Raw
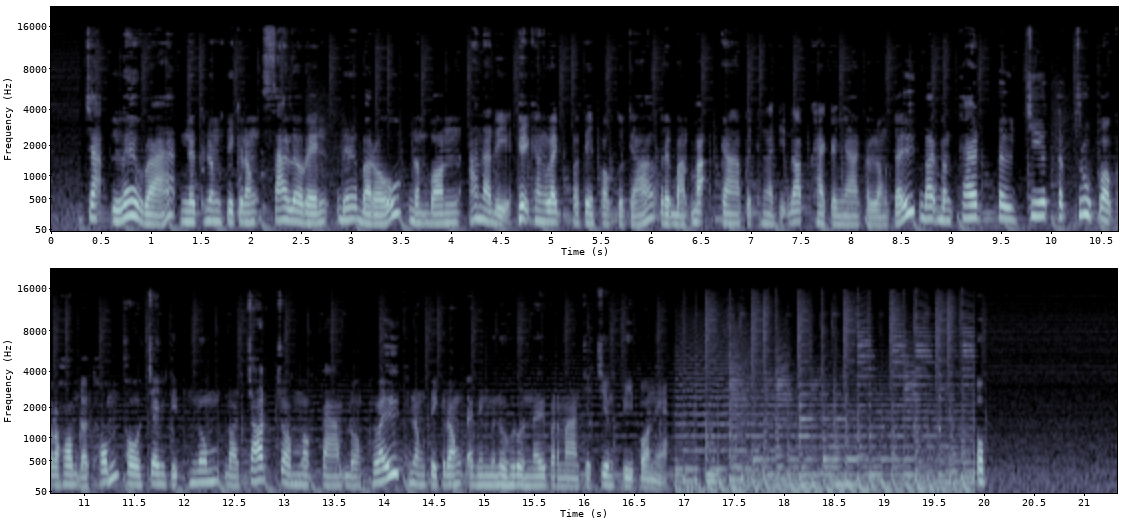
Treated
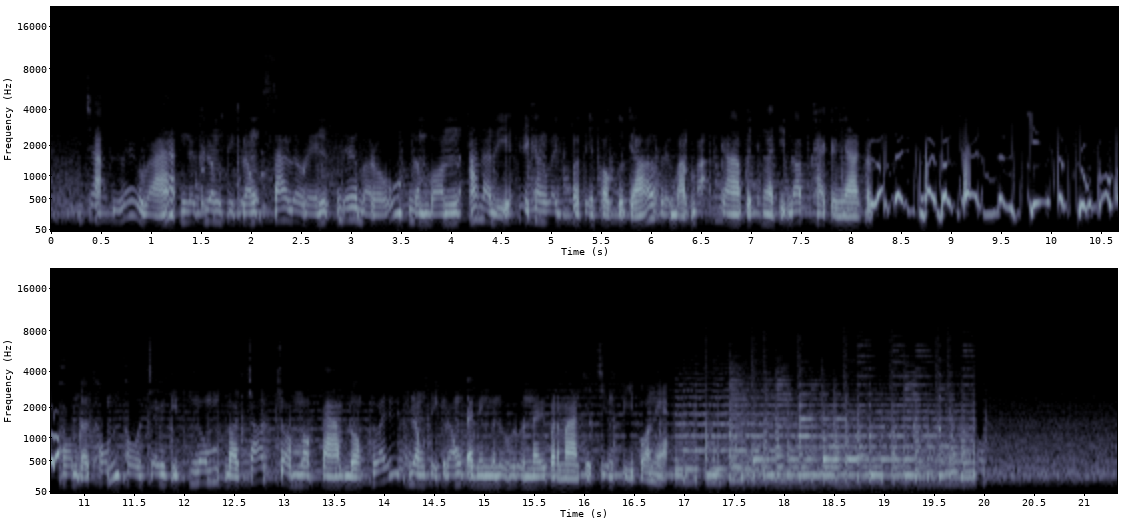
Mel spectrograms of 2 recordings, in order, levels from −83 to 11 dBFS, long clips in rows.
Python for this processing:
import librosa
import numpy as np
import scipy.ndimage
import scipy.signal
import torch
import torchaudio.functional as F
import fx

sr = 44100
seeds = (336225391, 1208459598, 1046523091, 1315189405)

y = fx.sine_speech(x, sr, at=(8.19, 10.74))
y = fx.over_compress(y, sr, threshold_db=-22.0, ratio=-0.5)
y = scipy.signal.sosfilt(scipy.signal.butter(2, 1300.0, 'lowpass', fs=sr, output='sos'), y)
y = fx.dynamic_eq(y, sr, hz=330.0, q=1.5, threshold_db=-36.0, ratio=4.0, max_db=-5)
y = scipy.signal.sosfilt(scipy.signal.ellip(4, 1.0, 60, 250.0, 'highpass', fs=sr, output='sos'), y)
